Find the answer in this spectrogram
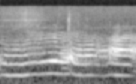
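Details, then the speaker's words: Baby crying, played as a demonstration in a lecture on sound processing in the brain: a brief tonal infant cry with steady pitch and a rising, strained note near the end. "now you can hear the baby crying I need a little more sound here make this really loud you can hear the baby"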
